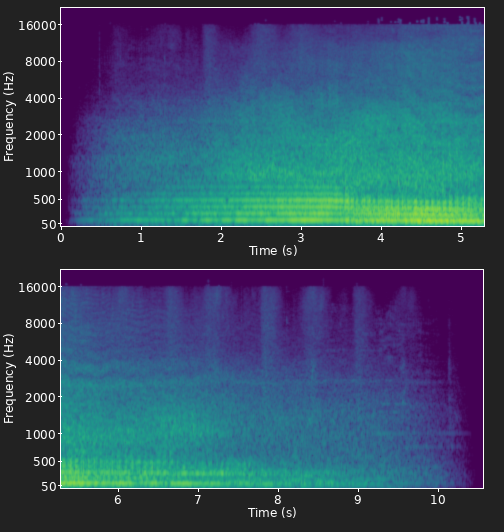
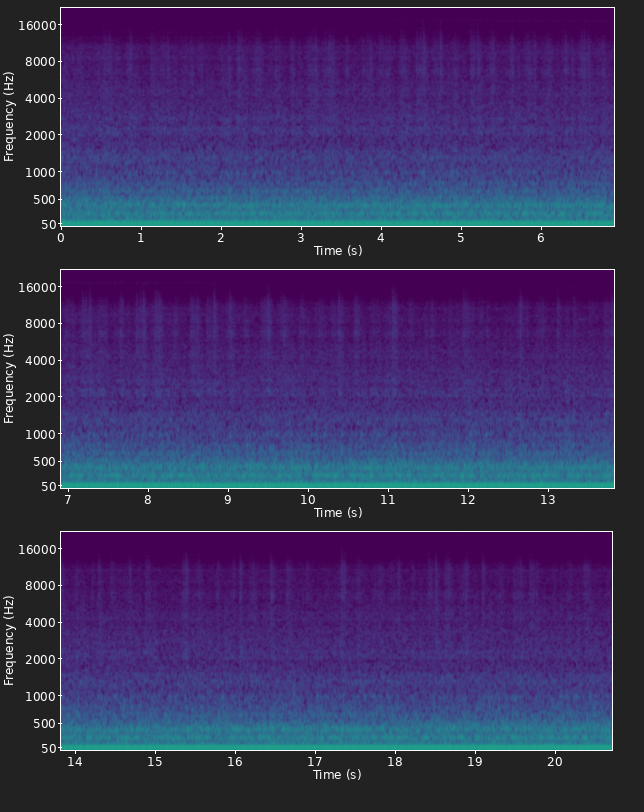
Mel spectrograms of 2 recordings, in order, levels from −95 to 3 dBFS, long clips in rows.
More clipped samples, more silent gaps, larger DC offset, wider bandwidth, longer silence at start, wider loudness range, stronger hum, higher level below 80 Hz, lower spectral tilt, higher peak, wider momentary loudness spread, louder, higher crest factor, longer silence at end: neither; neither; neither; about the same, 13 kHz vs 12.5 kHz; first, 0.7 s vs 0 s; first, 16 LU vs 0 LU; second, none vs 60 Hz at -55 dBFS; about the same, -40 dBFS vs -42 dBFS; about the same, -8 dB/octave vs -7.5 dB/octave; first, -2 dBFS vs -32 dBFS; first, 22 LU vs 0 LU; first, -18 LUFS vs -44 LUFS; first, 18 dB vs 10 dB; first, 1.45 s vs 0 s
